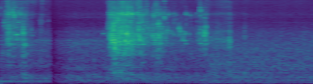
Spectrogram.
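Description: Water pours and splashes into a metal pot.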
